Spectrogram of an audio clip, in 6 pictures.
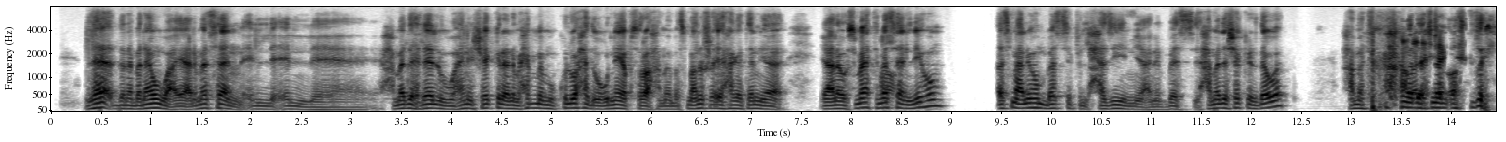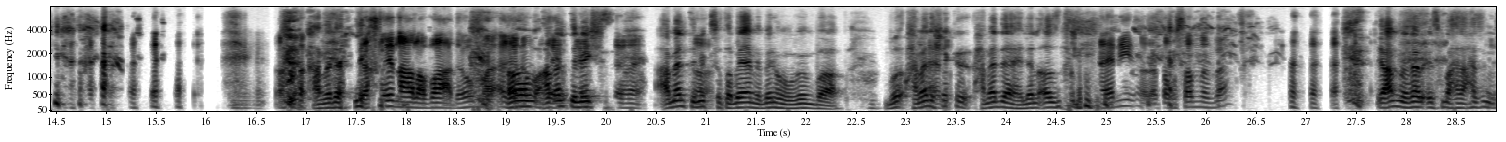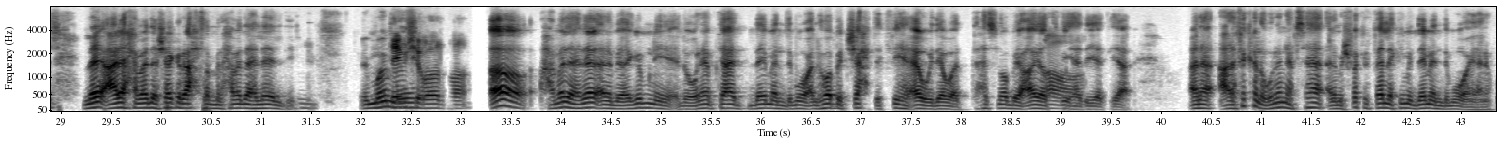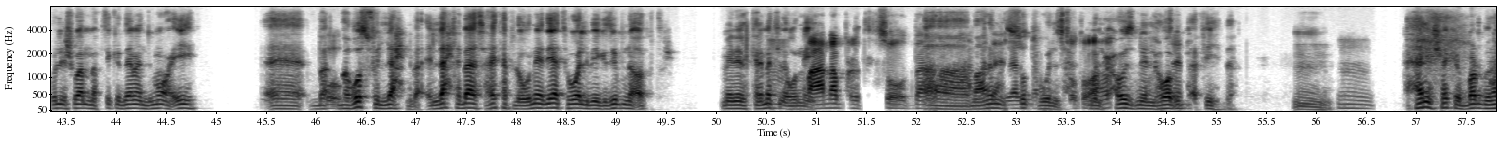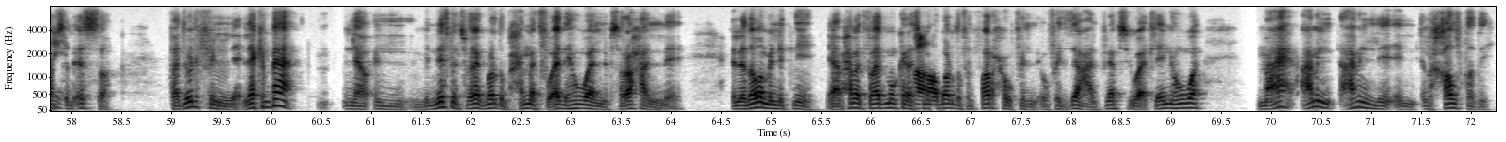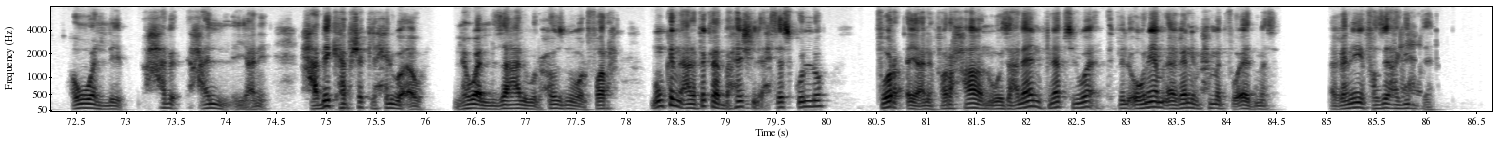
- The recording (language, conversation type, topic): Arabic, podcast, إزاي بتختار أغنية تناسب مزاجك لما تكون زعلان أو فرحان؟
- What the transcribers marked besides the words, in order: laughing while speaking: "حماد حمادة هلال قصْدي"; giggle; laughing while speaking: "آه"; giggle; laughing while speaking: "حمادة هلال"; in English: "mix"; in English: "mix"; tapping; giggle; unintelligible speech; giggle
